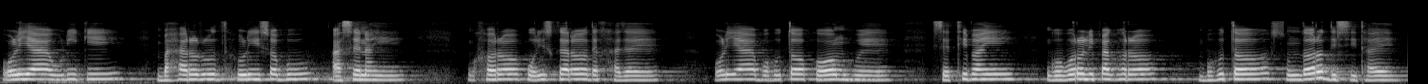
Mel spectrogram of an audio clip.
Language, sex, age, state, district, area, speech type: Odia, female, 30-45, Odisha, Boudh, rural, spontaneous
